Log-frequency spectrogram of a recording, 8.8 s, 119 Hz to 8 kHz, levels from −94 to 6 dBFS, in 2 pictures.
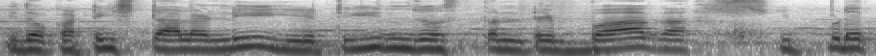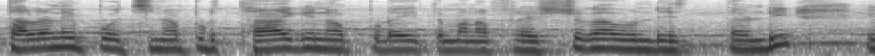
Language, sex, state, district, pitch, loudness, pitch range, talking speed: Telugu, female, Andhra Pradesh, Guntur, 200 Hz, -20 LUFS, 190-215 Hz, 115 wpm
